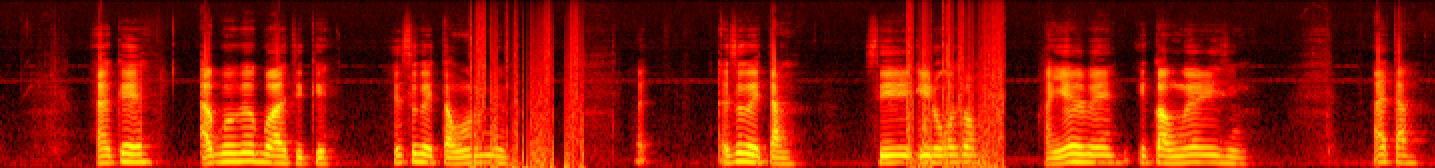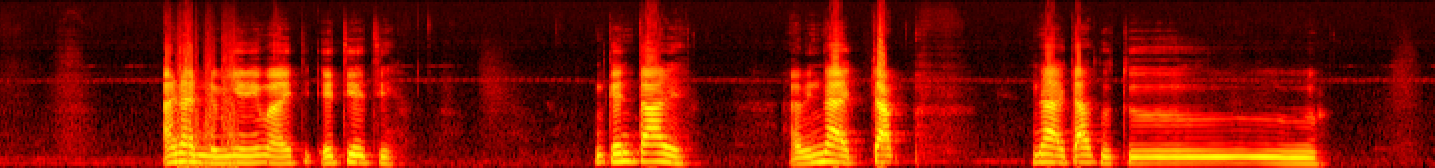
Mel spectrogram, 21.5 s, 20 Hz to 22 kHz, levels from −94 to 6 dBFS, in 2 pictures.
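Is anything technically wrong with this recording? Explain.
Yes. A loose connector crackle breaks in three times, from 3.52 to 4.37 s, 6.79 to 7.52 s, and 12.08 to 12.63 s. A worn or dirty contact in the signal path keeps losing and regaining contact. That chops the speech, heard as irregular bursts of scratchy crackle.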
